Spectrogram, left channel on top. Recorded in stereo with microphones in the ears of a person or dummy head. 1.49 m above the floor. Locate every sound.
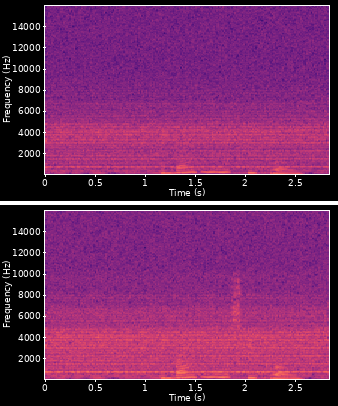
0.0 s a drone: 20° right (ahead or behind)
1.1 s a woman speaking: 70° right (ahead or behind)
